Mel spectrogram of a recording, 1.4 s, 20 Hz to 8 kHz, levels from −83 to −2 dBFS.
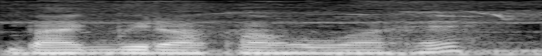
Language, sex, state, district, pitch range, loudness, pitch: Hindi, male, Arunachal Pradesh, Lower Dibang Valley, 120-125 Hz, -15 LUFS, 120 Hz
